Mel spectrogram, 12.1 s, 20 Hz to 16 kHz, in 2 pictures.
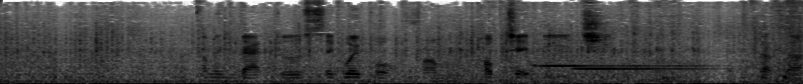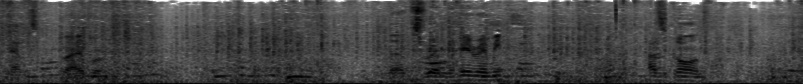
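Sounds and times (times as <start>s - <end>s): bus drivetrain and road rumble: 0.0s - 12.0s.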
